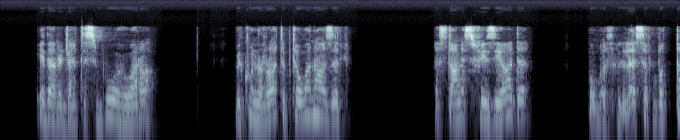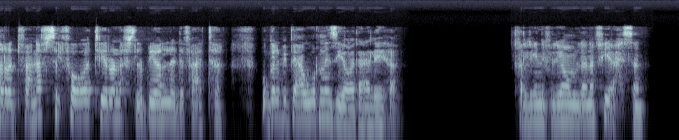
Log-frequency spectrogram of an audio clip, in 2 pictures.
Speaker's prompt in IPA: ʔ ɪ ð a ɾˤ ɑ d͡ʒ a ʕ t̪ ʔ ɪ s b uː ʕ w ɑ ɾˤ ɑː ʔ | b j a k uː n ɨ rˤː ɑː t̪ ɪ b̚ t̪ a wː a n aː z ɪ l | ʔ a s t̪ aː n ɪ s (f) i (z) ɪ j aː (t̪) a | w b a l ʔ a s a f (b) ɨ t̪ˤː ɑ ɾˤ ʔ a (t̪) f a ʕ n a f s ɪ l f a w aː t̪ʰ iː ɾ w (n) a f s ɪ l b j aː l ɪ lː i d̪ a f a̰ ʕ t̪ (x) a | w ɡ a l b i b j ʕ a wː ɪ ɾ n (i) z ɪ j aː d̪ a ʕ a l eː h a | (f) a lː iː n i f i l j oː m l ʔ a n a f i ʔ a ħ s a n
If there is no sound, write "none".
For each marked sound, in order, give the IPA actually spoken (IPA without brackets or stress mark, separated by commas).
f, z, d̪, b, d̪, n, h, i, x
